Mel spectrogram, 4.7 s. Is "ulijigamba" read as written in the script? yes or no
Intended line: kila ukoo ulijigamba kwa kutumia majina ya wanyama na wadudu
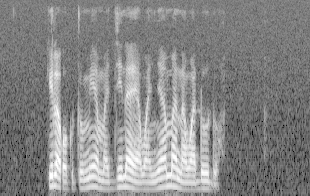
no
